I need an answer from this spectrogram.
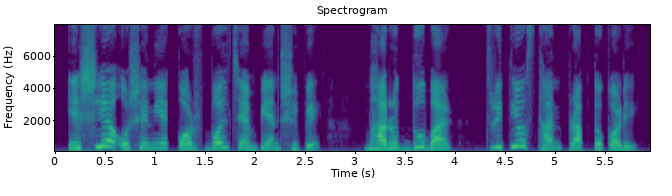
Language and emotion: Bengali, neutral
